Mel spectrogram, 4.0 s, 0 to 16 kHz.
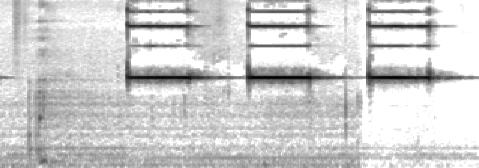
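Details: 5-year-old smoke alarm with new 9 V battery after discharging it to stop chirping, test button pressed: three loud, shrill beeps about a second apart, a normal test tone.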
